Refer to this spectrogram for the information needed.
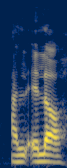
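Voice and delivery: الاله said as al-elah, with the hamza; original full pronunciation. Shown as a demonstration. Teacher showing the hard older form, الاله said as al-elah. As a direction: keep both vowels apart in الاله, al-elah. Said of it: "این الاله تلفظش چی بوده؟".

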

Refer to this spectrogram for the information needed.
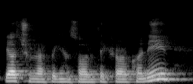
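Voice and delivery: normal talking voice

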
